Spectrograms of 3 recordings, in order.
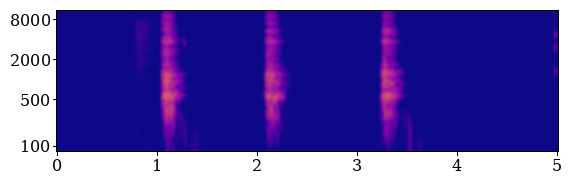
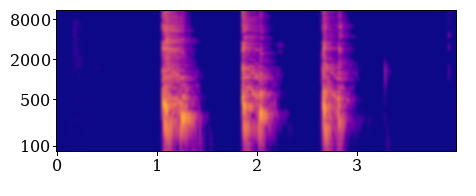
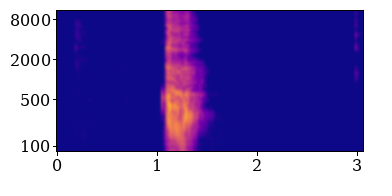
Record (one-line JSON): {"exhalation_length": "5.0 s", "exhalation_amplitude": 3830, "exhalation_signal_mean_std_ratio": 0.23, "three_cough_length": "4.0 s", "three_cough_amplitude": 29593, "three_cough_signal_mean_std_ratio": 0.28, "cough_length": "3.1 s", "cough_amplitude": 28344, "cough_signal_mean_std_ratio": 0.21, "survey_phase": "beta (2021-08-13 to 2022-03-07)", "age": "45-64", "gender": "Male", "wearing_mask": "No", "symptom_none": true, "smoker_status": "Never smoked", "respiratory_condition_asthma": false, "respiratory_condition_other": false, "recruitment_source": "REACT", "submission_delay": "0 days", "covid_test_result": "Negative", "covid_test_method": "RT-qPCR", "influenza_a_test_result": "Negative", "influenza_b_test_result": "Negative"}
